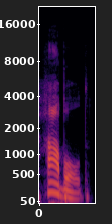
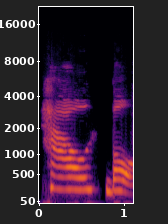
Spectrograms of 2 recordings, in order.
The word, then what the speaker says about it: Haubold: It's Haubold. No, it's how bold. How bold? Like, how bold are you? Do you want me to answer that question? No, that's how you pronounce it. How bold. I feel like I'm like, what's up, how bold? Like, I don't know. No, just how. Like the word H-O-W.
